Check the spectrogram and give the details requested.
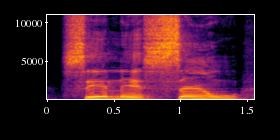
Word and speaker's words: seleção: A está sendo nasalizada, em vez de você pronunciar A, você pronuncia AN, seleção, dedicação, né? E são duas palavras oxítonas, porque a sílaba tônica é a última, né?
